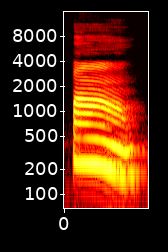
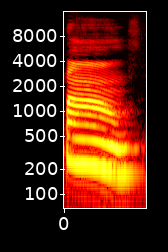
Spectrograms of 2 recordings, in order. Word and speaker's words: पाँव: पाँव, मुख और नाक दोनों से इसका उच्चारण हुआ है पाँव।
